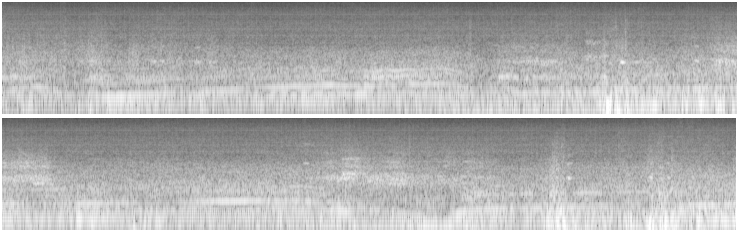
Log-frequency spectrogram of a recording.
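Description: A car engine hums steadily as it drives along the road.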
